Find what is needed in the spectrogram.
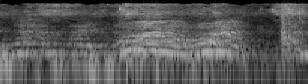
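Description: A group of voices shouting calls together, twice rising and falling near the middle, over a steady rapid beat, breaking into the folk song. A single sharp knock sounds just before the end.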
